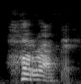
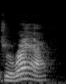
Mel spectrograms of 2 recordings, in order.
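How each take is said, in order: First: The word begins with an H sound. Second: The word begins with a J sound. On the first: "I don't pronounce the G. It's silent because we are luxury over here" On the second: "it is a giraffe"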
